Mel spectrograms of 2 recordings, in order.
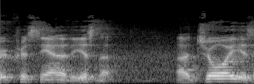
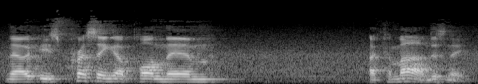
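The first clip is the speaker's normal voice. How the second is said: usual speaking voice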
